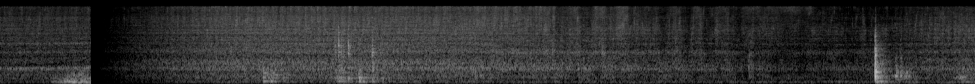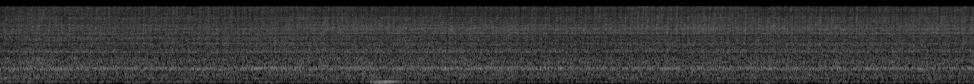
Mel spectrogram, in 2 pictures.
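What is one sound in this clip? Onions sizzle and crackle steadily in a hot pan.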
